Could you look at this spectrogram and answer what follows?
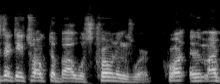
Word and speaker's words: Cronenworth: of the guys that they talked about was cronins worth am I pronouncing that right croning cronenworth yeah and he's an infielder right yeah he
